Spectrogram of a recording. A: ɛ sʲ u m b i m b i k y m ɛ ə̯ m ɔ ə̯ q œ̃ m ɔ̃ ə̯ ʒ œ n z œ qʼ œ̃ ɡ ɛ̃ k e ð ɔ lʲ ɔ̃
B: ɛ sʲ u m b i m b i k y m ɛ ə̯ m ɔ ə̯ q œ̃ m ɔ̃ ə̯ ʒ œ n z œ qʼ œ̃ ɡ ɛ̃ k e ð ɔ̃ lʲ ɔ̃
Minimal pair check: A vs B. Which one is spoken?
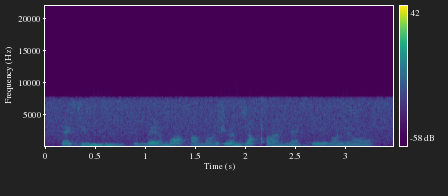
B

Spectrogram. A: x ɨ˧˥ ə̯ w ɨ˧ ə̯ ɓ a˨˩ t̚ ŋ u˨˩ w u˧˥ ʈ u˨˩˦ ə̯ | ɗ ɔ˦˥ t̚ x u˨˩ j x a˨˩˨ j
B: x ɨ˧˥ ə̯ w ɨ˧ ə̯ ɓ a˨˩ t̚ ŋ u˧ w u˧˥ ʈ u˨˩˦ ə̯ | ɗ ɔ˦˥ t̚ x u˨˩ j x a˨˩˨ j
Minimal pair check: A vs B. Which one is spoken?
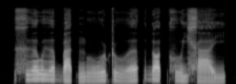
A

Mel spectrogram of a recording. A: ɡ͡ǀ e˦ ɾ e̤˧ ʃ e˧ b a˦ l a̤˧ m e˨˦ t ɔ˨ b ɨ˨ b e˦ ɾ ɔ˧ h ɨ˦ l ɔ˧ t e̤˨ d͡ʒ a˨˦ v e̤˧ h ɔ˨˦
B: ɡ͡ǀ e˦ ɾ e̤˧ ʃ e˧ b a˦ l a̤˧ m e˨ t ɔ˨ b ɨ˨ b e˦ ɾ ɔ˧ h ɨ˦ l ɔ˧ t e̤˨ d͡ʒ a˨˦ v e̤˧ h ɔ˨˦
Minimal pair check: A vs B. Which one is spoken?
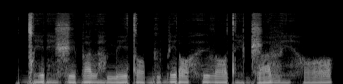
A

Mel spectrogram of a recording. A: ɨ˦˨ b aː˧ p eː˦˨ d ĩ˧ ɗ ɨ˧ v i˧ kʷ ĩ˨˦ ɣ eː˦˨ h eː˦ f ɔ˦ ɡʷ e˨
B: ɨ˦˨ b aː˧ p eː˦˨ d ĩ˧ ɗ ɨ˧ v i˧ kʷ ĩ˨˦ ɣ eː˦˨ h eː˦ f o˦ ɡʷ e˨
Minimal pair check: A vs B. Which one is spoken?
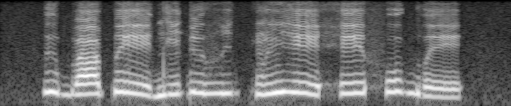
B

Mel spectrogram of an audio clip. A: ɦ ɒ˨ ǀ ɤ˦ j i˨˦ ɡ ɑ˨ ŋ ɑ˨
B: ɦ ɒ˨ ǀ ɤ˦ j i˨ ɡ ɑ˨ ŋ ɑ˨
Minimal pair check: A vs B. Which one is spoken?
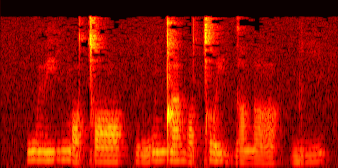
B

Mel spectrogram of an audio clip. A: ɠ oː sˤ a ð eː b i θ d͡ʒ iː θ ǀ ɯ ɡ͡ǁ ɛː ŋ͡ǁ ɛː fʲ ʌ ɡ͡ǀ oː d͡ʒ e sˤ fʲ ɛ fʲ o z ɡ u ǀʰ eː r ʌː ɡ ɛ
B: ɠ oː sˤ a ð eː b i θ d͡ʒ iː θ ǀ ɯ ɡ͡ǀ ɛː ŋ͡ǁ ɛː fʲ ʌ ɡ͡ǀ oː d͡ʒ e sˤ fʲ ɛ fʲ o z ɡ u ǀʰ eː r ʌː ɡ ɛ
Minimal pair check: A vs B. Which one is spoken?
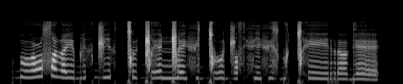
A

